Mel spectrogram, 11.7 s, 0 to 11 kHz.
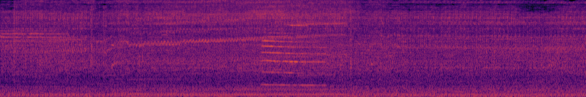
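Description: Royal Enfield Continental GT 650's 648 cc parallel-twin engine running at low speed in slow traffic, a steady low rumble. A vehicle horn honks once for about a second and a half, about five seconds in.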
